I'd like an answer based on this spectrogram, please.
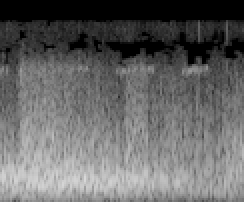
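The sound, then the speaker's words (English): A blasting-powder charge exploding under rocks to reopen a blocked pass into a ravine: a loud, sustained rumbling roar of dense noise that holds steady and eases only slightly. “we took some blasting powder and set a charge under those rocks. You blocked up the pass into the ravine. Now we're blasting it open again.”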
